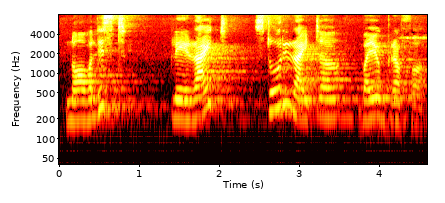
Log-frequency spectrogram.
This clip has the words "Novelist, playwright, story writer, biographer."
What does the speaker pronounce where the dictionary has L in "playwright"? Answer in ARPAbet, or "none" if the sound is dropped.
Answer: L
